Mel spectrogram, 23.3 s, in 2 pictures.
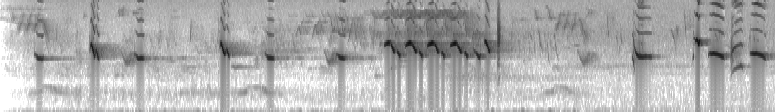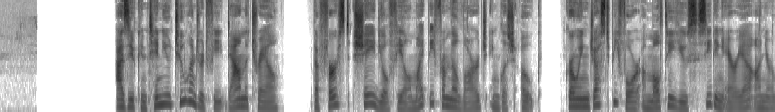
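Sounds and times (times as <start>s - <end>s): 
Baltimore oriole song of short loud clear whistled notes: 0.0s - 12.2s
speech: 13.4s - 23.2s.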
